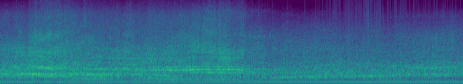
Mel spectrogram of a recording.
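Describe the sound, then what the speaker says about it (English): Race cars at Rockford Speedway roar off together at the start of a race, a loud, dense, sustained engine drone that swells in the first half and then settles slightly, with no talk over it. "Green flag, and we're racing."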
